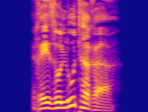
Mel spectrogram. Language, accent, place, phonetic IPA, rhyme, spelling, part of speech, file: German, Germany, Berlin, [ʁezoˈluːtəʁɐ], -uːtəʁɐ, resoluterer, adjective, De-resoluterer.ogg
- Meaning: inflection of resolut: 1. strong/mixed nominative masculine singular comparative degree 2. strong genitive/dative feminine singular comparative degree 3. strong genitive plural comparative degree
